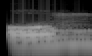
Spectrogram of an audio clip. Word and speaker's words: ओम: जैसे हम सभी को पता है कि हम ओम का उच्चारण करते हैं, तो ओम जो शब्द है वो 3 अक्षरों से मिलके बना हुआ है, अ, उ और मा।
